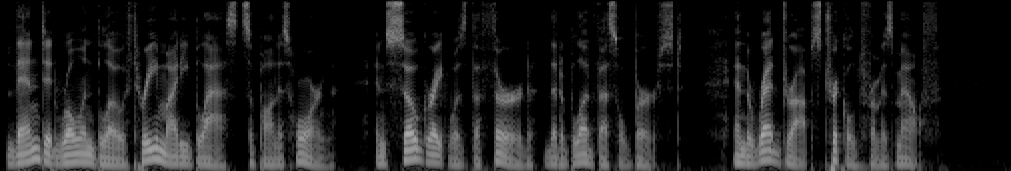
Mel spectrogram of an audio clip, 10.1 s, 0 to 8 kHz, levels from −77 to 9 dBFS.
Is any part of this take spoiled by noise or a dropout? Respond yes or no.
no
